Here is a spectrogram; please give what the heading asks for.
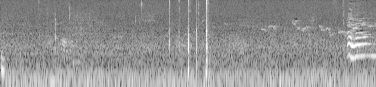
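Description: A Devon Rex cat gives a brief, rising, slightly nasal meow after a few sharp taps.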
